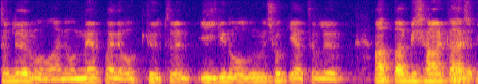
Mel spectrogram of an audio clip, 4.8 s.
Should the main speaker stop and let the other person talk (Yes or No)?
No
